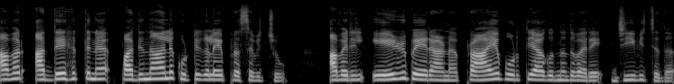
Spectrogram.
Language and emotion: Malayalam, neutral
